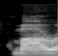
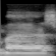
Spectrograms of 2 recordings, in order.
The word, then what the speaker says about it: mare: Have a bit of a chat about the most famous sea, or mare. I said it right, Steve. Are you proud? Well done. You can call them mares if you want to.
